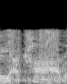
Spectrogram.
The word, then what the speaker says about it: Yaakov: Jacob and Yochanan, or Yaakov and Yochanan, as it would have been pronounced in Hebrew.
